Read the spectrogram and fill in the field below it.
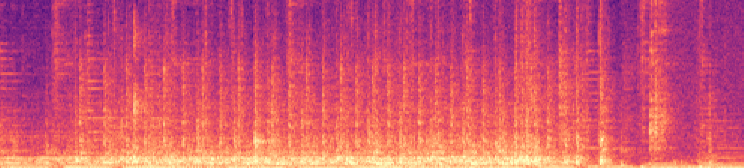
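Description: A sewing machine or overlocker runs continuously while stitching around an elastic waistband, a fast, steady mechanical whirring with rhythmic needle clatter, close and loud for the whole stretch with no talking.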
